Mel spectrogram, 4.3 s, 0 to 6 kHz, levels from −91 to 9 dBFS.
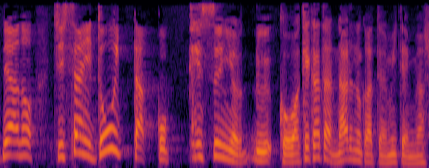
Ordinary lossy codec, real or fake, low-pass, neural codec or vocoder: none; real; 5.4 kHz; none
